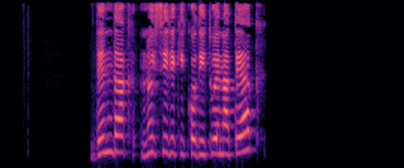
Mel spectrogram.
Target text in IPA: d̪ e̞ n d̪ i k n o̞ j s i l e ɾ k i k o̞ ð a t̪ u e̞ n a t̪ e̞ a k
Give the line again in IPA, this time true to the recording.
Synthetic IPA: d̪ e̞ n d̪ a k n o̞ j s i ɾ e k i k o̞ ð i t̪ u e̞ n a t̪ e̞ a k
